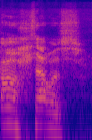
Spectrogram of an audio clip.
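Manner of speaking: slow, drawn-out, pained groan. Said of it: "You sound like you had a bad experience in the bathroom".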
